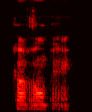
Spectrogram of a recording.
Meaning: first/second-person singular conditional of corrompre
- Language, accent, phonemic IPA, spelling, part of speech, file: French, Canada, /kɔ.ʁɔ̃.pʁɛ/, corromprais, verb, LL-Q150 (fra)-corromprais.wav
